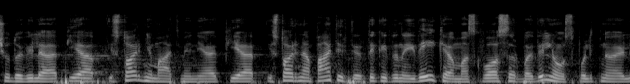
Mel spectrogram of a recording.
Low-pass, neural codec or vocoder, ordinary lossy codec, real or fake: 10.8 kHz; none; AAC, 64 kbps; real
